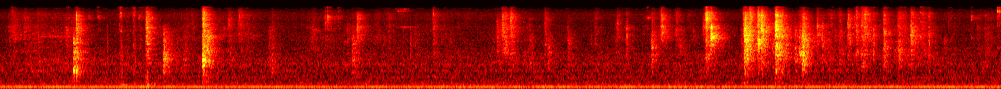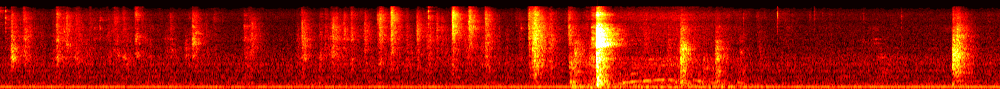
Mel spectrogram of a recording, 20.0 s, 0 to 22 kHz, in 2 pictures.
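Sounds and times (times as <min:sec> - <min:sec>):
steady low hum: 0:15.7 - 0:20.0.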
